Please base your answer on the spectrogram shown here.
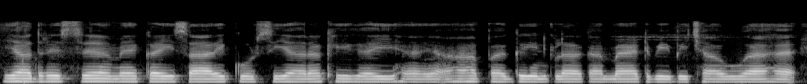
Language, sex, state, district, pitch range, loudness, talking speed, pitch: Hindi, male, Jharkhand, Garhwa, 125-130 Hz, -15 LUFS, 140 wpm, 130 Hz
